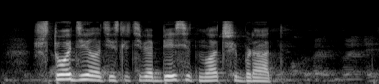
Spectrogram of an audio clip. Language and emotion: Russian, angry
